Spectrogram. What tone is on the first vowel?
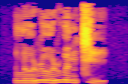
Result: rising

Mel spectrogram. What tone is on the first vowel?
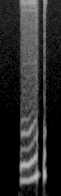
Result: rising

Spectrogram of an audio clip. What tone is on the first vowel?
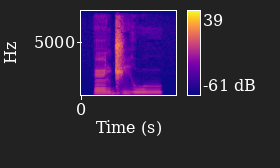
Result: high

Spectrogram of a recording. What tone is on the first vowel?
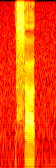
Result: low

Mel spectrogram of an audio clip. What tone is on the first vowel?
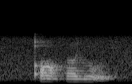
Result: falling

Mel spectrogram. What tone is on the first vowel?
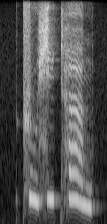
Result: falling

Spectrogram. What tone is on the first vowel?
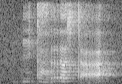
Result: rising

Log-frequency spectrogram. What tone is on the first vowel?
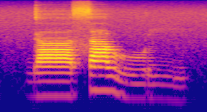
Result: low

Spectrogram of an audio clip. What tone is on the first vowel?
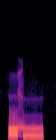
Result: low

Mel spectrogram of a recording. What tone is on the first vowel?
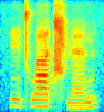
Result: falling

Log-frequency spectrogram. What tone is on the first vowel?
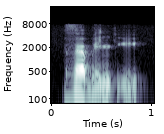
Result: rising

